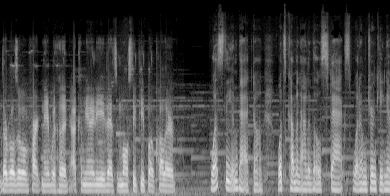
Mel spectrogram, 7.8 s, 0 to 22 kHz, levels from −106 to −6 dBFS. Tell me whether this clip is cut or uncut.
cut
